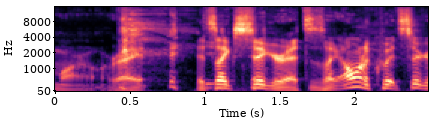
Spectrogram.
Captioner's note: laughing amusingly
